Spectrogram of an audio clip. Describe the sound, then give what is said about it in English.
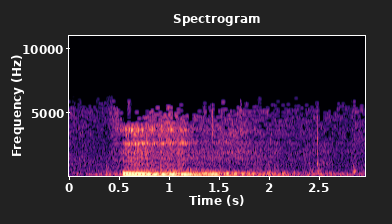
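After drawing in a long, deep breath, several voices hum together in one long, steady, low tone that starts abruptly, drifts slightly downward in pitch and slowly fades as the breath runs out. “And drawing in a long, deep breath and letting out a hum.”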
